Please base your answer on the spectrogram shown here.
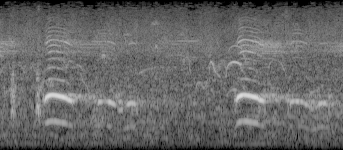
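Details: Costa Rican laughing falcon calling to others, two loud arched notes with softer trailing tones, spaced two seconds apart, against a quiet hissing background.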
